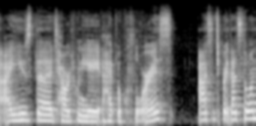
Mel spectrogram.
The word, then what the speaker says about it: hypochlorous: use the Tower 28 hypochlorous acid spray. That's the one that's just a little refresh and it kills all the bacteria on your face. Okay, yeah. So it's hyperchlorous. I'm saying it wrong.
